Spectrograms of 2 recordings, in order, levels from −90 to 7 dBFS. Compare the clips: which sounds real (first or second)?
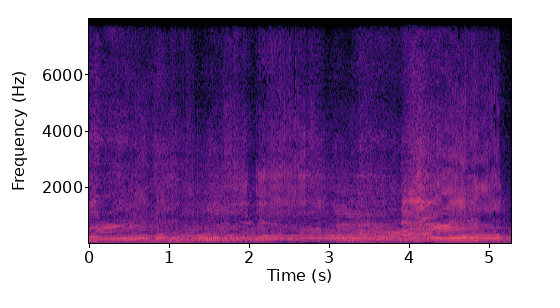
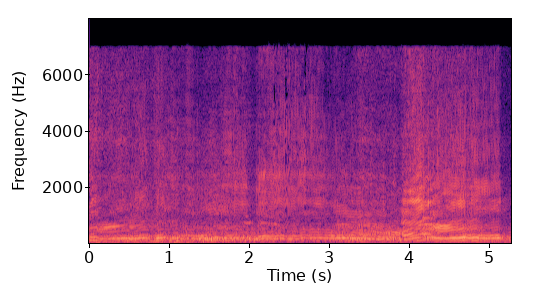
second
